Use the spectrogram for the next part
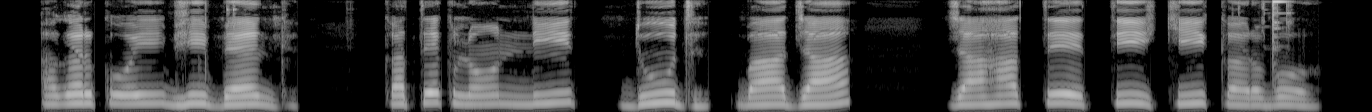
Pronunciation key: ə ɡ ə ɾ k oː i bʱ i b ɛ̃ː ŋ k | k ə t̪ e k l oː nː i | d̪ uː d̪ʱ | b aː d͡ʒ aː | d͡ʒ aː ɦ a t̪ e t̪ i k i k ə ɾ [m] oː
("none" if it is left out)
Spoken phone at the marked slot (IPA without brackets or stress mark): b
